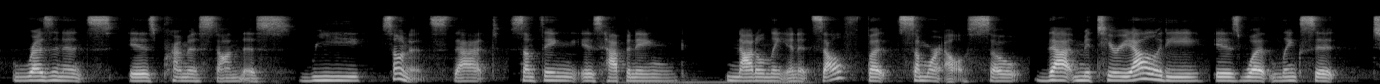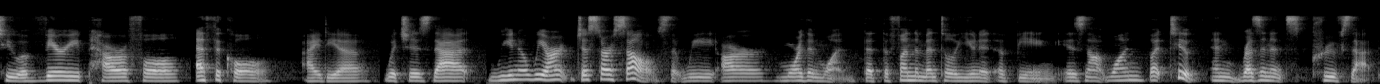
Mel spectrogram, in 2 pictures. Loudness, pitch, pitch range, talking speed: -22 LUFS, 170 Hz, 165-185 Hz, 130 wpm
